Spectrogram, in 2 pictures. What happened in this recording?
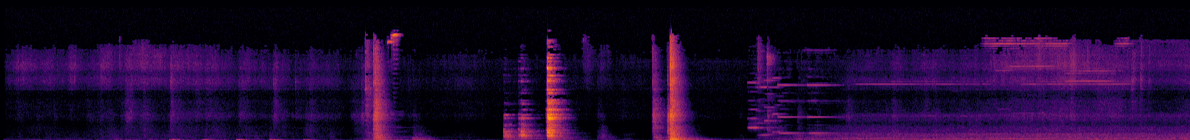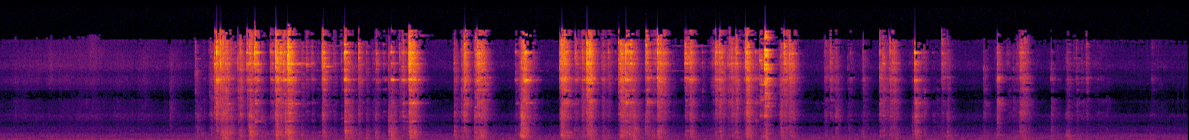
I opened the microwave, put in the food and started it. Meanwhile I got cutlery and received a phone call while doing so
